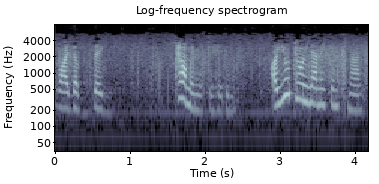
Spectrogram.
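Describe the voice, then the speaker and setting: A woman's voice: on the high side, expressive, fairly quick, phone-quality sound, slight background noise, lightly acted. An actress playing an earnest, big-hearted young shopgirl in a 1940s radio drama, on an old broadcast recording. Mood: eager, anxious.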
